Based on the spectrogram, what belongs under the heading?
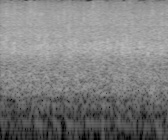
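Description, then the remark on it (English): A large crowd of party congress delegates applauds after unanimously backing changes to the party charter, a dense, steady wash of clapping that holds at an even loudness throughout, with no distinct voices above it. “So indicating unanimous support, followed by applause.”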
